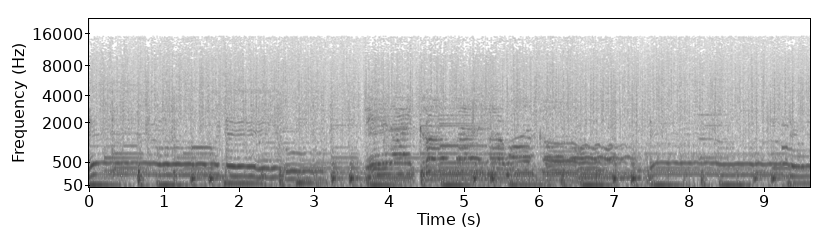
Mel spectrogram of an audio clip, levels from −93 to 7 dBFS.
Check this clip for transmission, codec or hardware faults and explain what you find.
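No transmission, codec or hardware faults can be heard here.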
